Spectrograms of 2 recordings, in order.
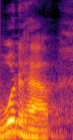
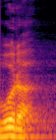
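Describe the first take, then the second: First: Both words are said fully and separately. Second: The words blend into one short reduced form.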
